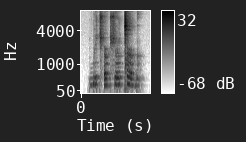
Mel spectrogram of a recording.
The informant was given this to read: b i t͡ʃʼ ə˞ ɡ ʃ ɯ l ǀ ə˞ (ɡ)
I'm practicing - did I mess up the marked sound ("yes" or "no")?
no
